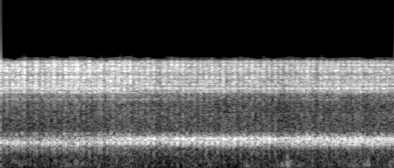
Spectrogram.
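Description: Heat-driven engine running without combustion, solar-powered heat exchange: a steady, loud mechanical whir with a strong droning tone and constant rattle, unchanging throughout, no voices.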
